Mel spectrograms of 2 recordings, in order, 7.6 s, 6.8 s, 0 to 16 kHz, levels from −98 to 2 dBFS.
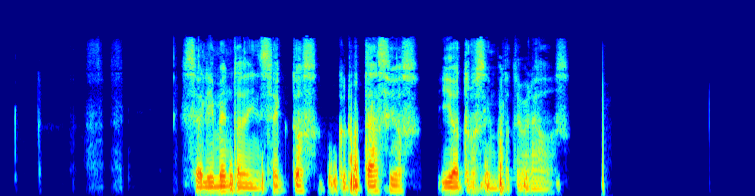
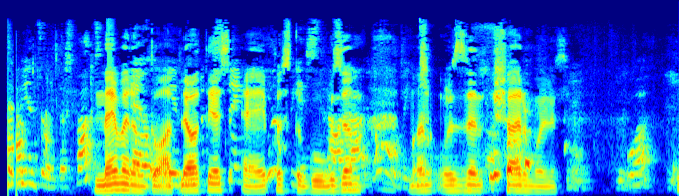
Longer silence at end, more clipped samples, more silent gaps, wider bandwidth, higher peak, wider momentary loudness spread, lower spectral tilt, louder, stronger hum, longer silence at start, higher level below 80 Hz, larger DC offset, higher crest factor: first, 1.9 s vs 0 s; neither; first, 4.22-4.38 s vs none; second, 8 kHz vs 11.5 kHz; about the same, -2 dBFS vs 0 dBFS; first, 23 LU vs 15 LU; first, -6.5 dB/octave vs -4.5 dB/octave; second, -24 LUFS vs -21 LUFS; neither; first, 1.85 s vs 0.05 s; first, -52 dBFS vs -60 dBFS; neither; about the same, 24 dB vs 22 dB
